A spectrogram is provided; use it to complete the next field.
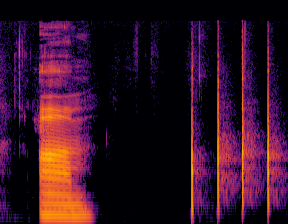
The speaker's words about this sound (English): So I'm knocking, but I'm knocking on an open door, you guys. I'm knocking on an open door.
